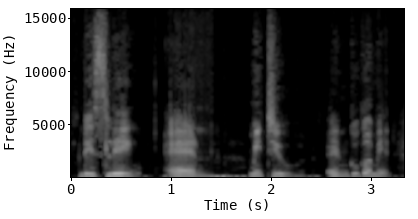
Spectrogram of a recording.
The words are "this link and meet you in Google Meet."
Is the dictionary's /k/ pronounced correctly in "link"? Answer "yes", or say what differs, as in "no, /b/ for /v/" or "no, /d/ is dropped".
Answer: no, /k/ is dropped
